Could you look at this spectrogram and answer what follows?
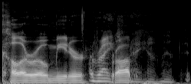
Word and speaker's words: colorimeter: and seeing if the it's pronounced color oh meter color color oh meter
